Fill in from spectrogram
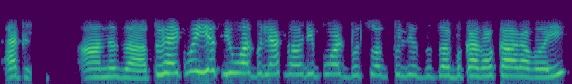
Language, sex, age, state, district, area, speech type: Kashmiri, female, 45-60, Jammu and Kashmir, Ganderbal, rural, conversation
